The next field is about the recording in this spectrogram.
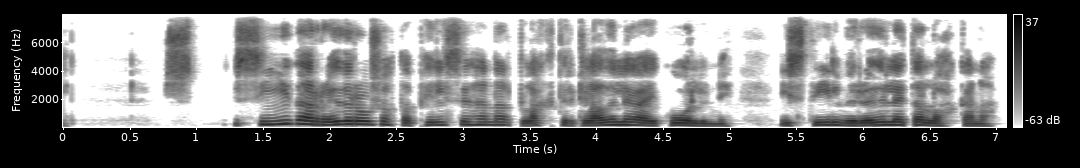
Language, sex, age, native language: Icelandic, female, 40-49, Icelandic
